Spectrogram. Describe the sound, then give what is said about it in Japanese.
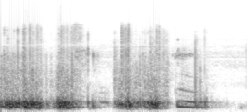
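Loud rustling of clothing or fabric in several quick bursts, as if someone is shifting around, ending with a brief voiced sound before it fades. “あんまり動かないでください。ガサガサ音してますよ。”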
